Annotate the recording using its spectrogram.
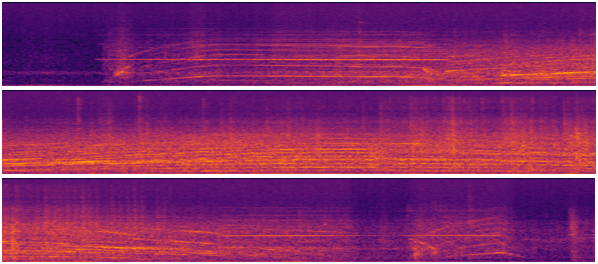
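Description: A bus motor whines, rising in pitch as the bus speeds up and falling as it slows.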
